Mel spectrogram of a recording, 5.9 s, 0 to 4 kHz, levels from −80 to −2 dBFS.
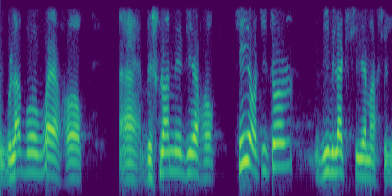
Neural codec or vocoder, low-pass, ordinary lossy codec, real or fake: none; 3.6 kHz; none; real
